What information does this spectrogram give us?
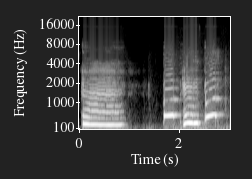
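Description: A woman's voice: high-pitched, wildly swooping pitch, very slow, exaggerated voice. A woman voicing a snooty, stuck-up pony game show contestant with a prim manner, in muffled sound. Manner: haughty, prim.

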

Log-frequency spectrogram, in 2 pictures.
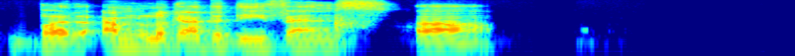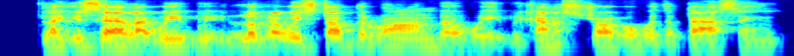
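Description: A man's voice: medium pitch, steady tone, normal speed. A man in his thirties co-hosting a fan podcast over a video call, talking loosely and animatedly. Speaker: podcast co-host. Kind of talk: casual sports chat. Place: home room, video call.

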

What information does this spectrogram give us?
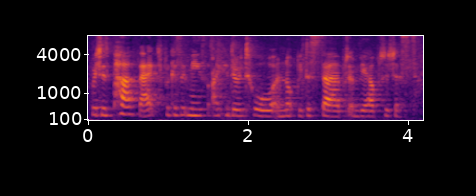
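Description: A woman's voice: medium pitch, fairly even intonation, fast, slight background noise, low-quality recording. A young woman in her twenties, chatting casually as she films a tour of a rented house with a handheld camera. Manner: chatty, upbeat, rambling with fillers. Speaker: vlogger. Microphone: handheld camera at arm's length.

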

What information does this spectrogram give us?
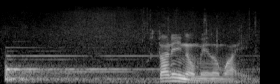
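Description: A man narrating a ghost story for a radio drama in a slow, grave storytelling manner. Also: medium pitch, wildly swooping pitch, in a large hall, music in the background.

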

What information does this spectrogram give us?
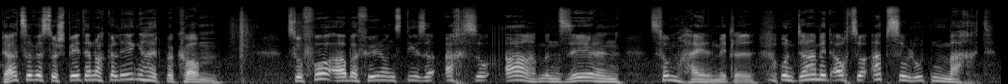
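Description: A menacing villain boss in an audio drama. His higher-pitched voice swings theatrically, silky and commanding. Faint noise sits behind him. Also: sing-song, moderate pace, a little mellow. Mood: smug, scheming. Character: menacing male villain leader hungry for power and revenge.

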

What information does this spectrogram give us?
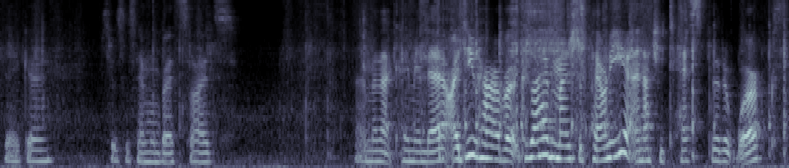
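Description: A young woman talks casually to a camera from a small room at home, her voice sitting at an everyday middle pitch. She rambles through an unboxing with plenty of ums and uhs, and a faint hiss sits under the recording. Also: brisk. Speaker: video host. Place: small indoor room at home, seated on a sofa.

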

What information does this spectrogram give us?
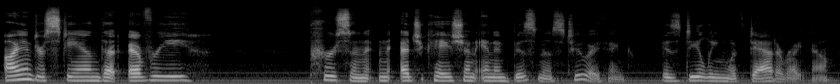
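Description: A middle-aged woman at a school board meeting, asking measured questions into a desk microphone. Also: fairly low pitch, a little hiss or hum.

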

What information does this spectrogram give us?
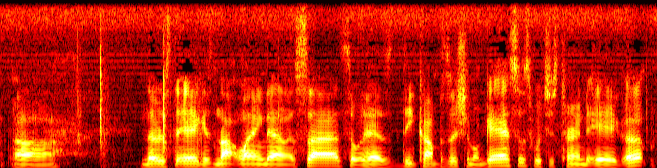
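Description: A man's voice: mid-range voice, a little mellow, dry recording, muffled recording. Middle-aged guy, folksy and chatty, casual backyard how-to, dry outdoor camera-mic sound. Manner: folksy, chatty, with frequent uh fillers. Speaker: small farm owner demonstrating.

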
